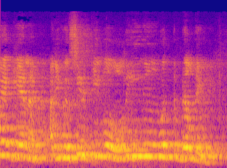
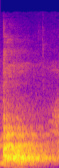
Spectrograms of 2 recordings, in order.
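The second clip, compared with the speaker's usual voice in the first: imitated booms. Imitating the tower collapsing floor by floor, breathy booms. Mimicking the impact on the church.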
